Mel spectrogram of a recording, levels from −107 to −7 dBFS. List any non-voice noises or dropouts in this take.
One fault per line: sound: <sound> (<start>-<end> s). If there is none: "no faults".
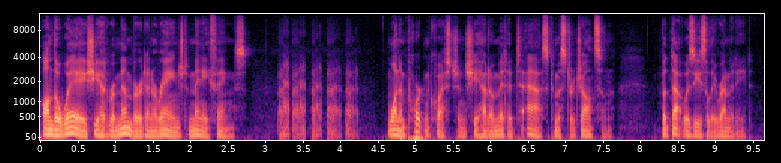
sound: laugh (3.2-4.3 s)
